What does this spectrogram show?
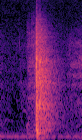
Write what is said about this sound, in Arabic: بس امرهم يقفلوا الباب طلبك مجاب اقفلوا الباب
